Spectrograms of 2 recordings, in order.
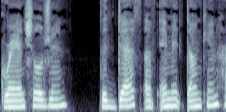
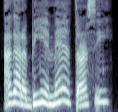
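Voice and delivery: proud announcement, pitched up; bursting in to share good news; announcing; 7 semitones higher than usual. A narrator's reading. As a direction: Jamie tells her sister about her grade, proudly. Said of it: "Jamie announced".

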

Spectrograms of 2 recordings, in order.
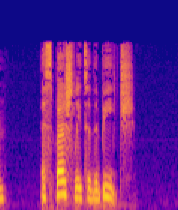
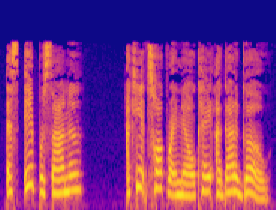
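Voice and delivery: snapped; 5 semitones higher than usual. A narrator's reading. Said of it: "Darcy snapped".

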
